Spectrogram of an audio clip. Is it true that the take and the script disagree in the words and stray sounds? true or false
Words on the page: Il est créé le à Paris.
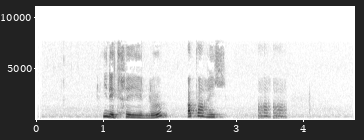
true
